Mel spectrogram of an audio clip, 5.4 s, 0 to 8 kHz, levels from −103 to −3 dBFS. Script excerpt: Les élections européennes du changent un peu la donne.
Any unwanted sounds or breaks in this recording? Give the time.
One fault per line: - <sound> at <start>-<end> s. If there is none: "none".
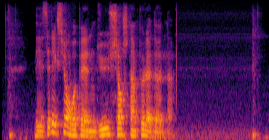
none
